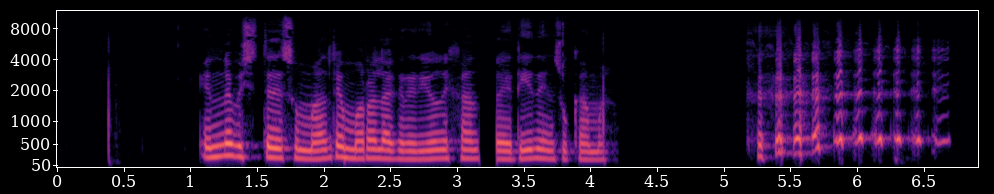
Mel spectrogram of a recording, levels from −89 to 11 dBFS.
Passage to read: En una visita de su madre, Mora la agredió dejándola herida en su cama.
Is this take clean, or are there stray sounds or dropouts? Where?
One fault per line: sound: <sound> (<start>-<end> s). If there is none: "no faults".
sound: dropout (3.2-3.3 s)
sound: laugh (5.2-6.7 s)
